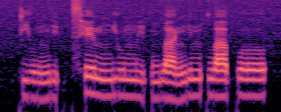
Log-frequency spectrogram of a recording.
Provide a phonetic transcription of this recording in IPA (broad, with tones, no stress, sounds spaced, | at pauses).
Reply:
k j u˨˩ ŋ i˨ ʔ t͡sʰ e˥˧ m ŋ j u˧ m i˨ ʔ m w a˨˩ ŋ i˧ n t̪ w a˧ p o˦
